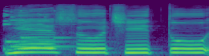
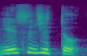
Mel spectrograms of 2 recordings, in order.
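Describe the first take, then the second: First: Every syllable is held on a level high pitch. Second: The syllables move freely without level high pitch. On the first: The speaker calls it right. "일성으로 읽어주는 거예요" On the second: The speaker calls it wrong. "함부로 그냥 예수지도 이렇게 읽으면 안 통하는 거죠"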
